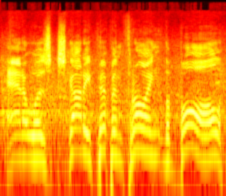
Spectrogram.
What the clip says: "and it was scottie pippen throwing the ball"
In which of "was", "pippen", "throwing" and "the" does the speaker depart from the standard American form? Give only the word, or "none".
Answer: none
